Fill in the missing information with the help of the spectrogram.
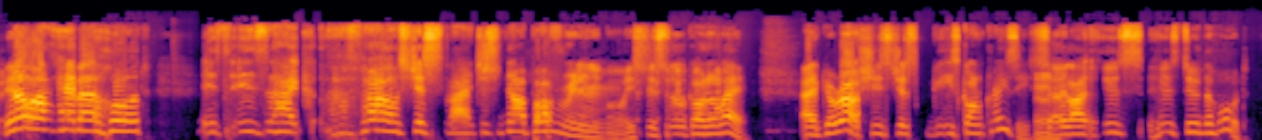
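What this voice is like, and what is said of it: Bad fake drunk slurring voice. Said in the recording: “This is a terrible drunk impression. ... It's really bad.”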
